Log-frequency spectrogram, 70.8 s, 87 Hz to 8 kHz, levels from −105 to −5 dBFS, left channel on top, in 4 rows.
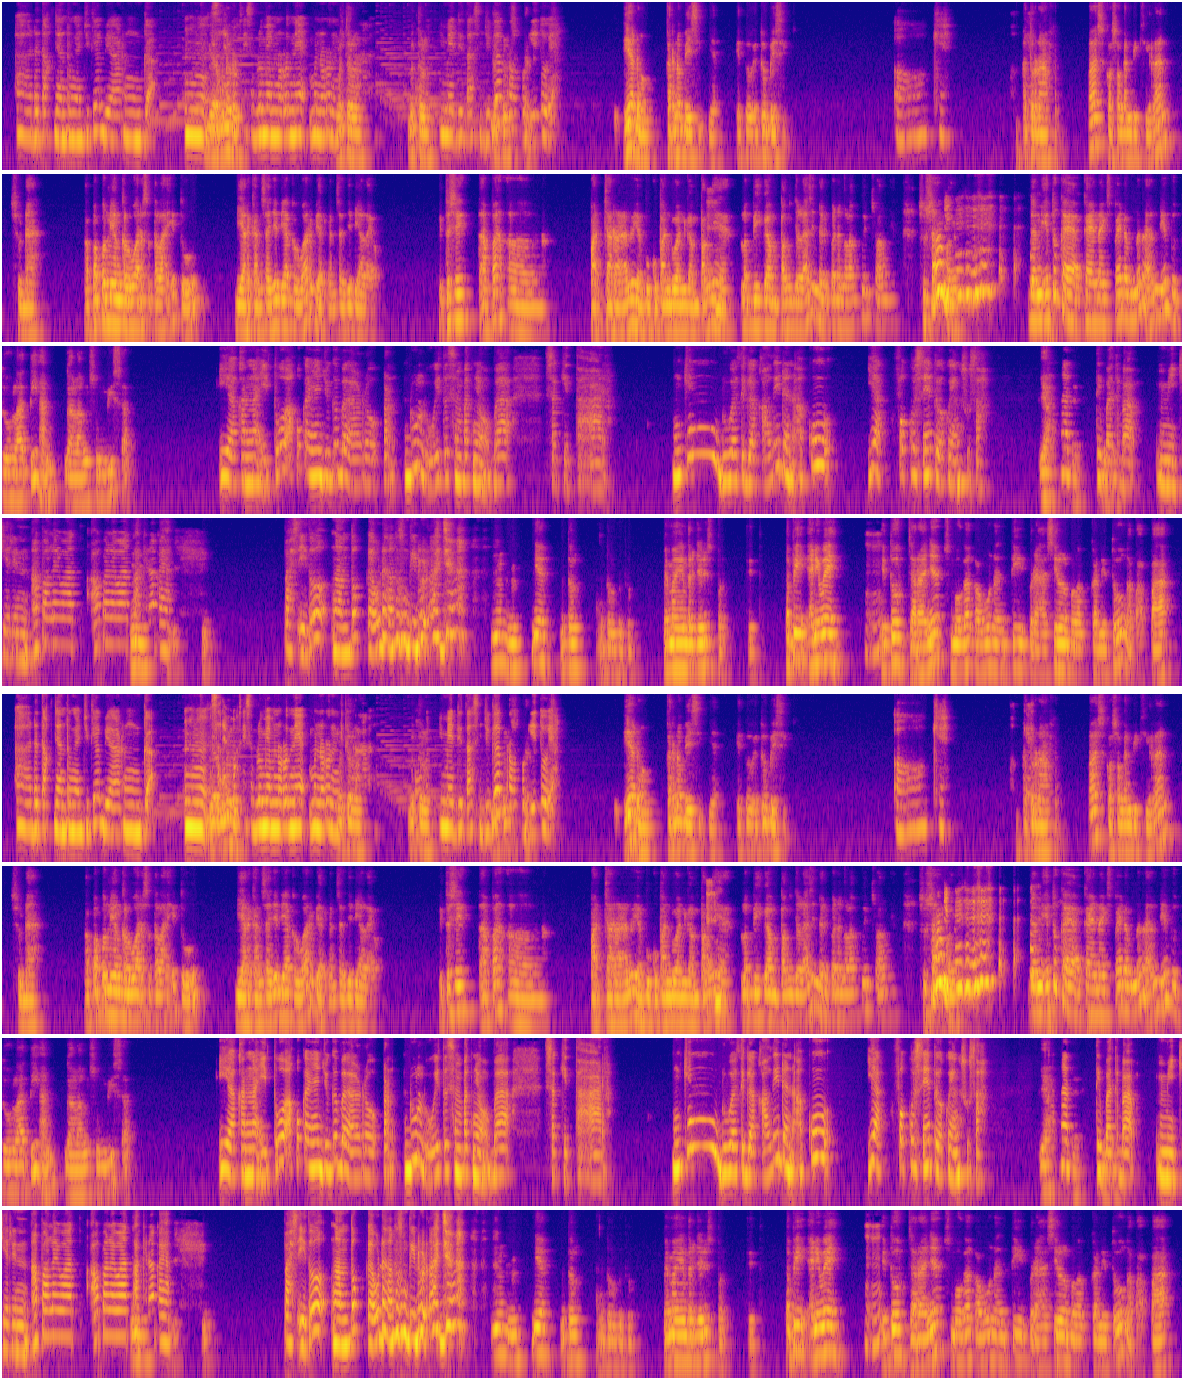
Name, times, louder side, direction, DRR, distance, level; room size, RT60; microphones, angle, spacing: voice 1, 0.2-2.3 2.7-5.1 6.2-6.3 6.6-8.3 13.4-14.2 15.4-15.5 28.3-28.5 31.6-32.7 38.7-44.5 45.5-47.8 48.4-50.2 51.3-51.4 51.8-52.4 52.7-54.2 54.4-56.1 57.3-60.0 62.0-62.1 66.0-66.3, right 5 dB, 55° right, 0.3 m, -22 dB
sound 1, 2.1-4.9 5.6-8.4, left 2 dB, 90° left, 1.4 m, -50 dB
voice 2, 3.0-3.6 5.0-5.4 6.1-6.4 7.3-7.9 9.3-9.7 10.0-10.7 11.0-11.7 15.3-15.7 16.3-17.5 17.8-18.2 18.9-20.6 21.2-23.3 24.3-25.9 26.5-32.0 33.1-37.3 51.0-51.2 51.4-51.5 51.9-52.1 55.0-55.3 55.6-55.7 56.1-56.2 60.4-61.8 62.1-62.4 63.0-63.9 64.3-64.4 64.9-65.6 66.3-70.6, left 1 dB, 30° left, 0.4 m, -24 dB
2.4 x 2.3 x 2.2 m
head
